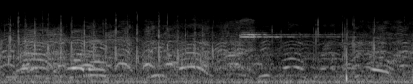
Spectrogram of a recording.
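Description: Young men's voices shouting and calling over one another, players reacting to a penalty goal, with a few sharp claps or knocks among them. A brief high steady tone sounds about two and a half seconds in.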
